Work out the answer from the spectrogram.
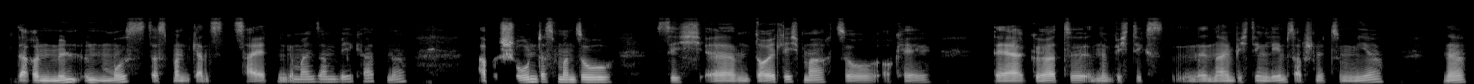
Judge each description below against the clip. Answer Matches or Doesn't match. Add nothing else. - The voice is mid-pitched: Doesn't match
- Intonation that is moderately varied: Matches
